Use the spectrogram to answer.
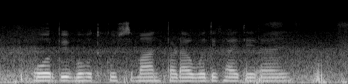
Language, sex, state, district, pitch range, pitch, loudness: Hindi, female, Chandigarh, Chandigarh, 110-170 Hz, 165 Hz, -16 LUFS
